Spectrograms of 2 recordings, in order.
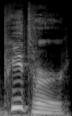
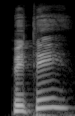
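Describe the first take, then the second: First: The name is said with an American accent. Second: The name is said with a French accent. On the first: "Let's be a little bit American" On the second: "comment vous dites Peter de- dans votre façon, chat?"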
